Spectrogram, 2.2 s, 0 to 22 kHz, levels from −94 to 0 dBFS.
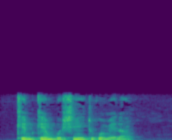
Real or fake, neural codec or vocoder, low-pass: real; none; 7.2 kHz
